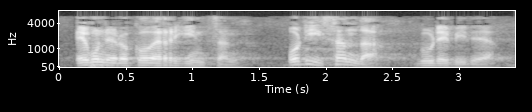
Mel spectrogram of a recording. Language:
Basque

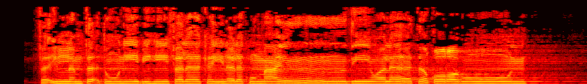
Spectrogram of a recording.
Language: Arabic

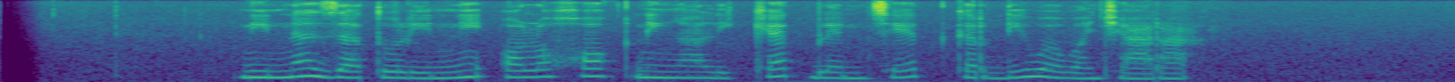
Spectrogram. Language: Sundanese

